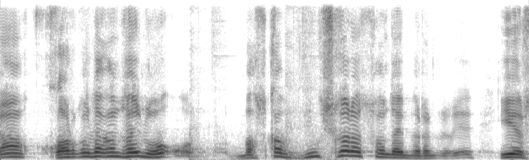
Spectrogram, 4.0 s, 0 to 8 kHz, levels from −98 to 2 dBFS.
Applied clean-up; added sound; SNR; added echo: neural separator model SepFormer DNS4.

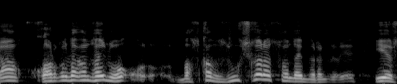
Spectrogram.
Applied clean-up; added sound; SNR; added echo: none; none; none; none.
